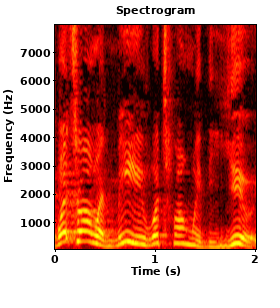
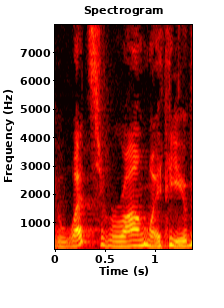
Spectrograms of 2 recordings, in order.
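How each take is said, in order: First: Higher, louder mock accusation; mock accusing. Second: Slow, half-laughing mock jab; blunt accusing question. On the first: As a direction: snap the question back like a jab. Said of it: "I have heard it said". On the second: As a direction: toss out the dreaded question with a wry laugh. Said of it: "the term that so many women don't wanna hear".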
